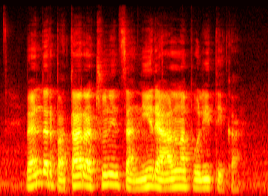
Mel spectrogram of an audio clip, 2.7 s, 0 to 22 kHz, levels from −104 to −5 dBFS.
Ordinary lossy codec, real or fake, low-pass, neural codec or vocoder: none; real; 19.8 kHz; none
